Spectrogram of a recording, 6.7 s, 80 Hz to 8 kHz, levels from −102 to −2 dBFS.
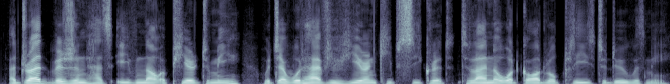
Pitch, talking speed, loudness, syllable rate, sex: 130 Hz, 260 wpm, -21 LUFS, 5.6 syllables/s, male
